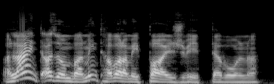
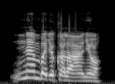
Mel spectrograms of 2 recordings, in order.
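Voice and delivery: much higher, louder furious retort; angry snort; 9 semitones higher, 4 dB louder than usual. A narrator's reading. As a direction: bristle at being called his daughter. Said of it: "horkant fel Nádja dühösen". (dühös felhorkanás)

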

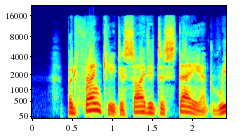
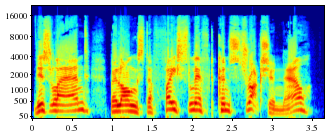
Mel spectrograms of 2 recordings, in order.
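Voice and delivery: mildly angry, higher-pitched assertion; 8 semitones higher, 3 dB louder than usual. A narrator's reading. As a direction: lay down the law with some anger. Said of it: "the man said angrily".

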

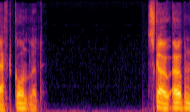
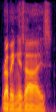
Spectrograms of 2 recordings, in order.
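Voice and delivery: plain reading voice

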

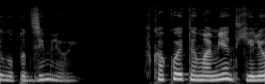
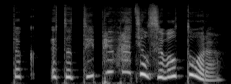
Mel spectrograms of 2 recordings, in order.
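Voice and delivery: surprised; 10 semitones higher than usual. A narrator's reading. Girl asks astonished question.

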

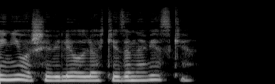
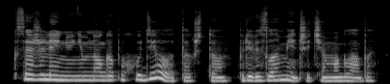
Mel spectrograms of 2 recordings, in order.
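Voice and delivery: usual speaking voice

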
